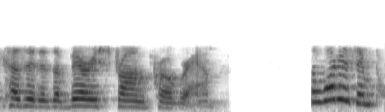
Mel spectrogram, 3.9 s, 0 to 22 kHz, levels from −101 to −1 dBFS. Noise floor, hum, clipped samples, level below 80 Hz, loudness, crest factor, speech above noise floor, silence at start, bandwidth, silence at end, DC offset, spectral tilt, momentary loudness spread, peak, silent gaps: under -90 dBFS; none; under 0.1%; -76 dBFS; -26 LUFS; 16 dB; over 64 dB; 0 s; 4 kHz; 0 s; under 0.1%; -0.5 dB/octave; 11 LU; -12 dBFS; 2.99-3.06 s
